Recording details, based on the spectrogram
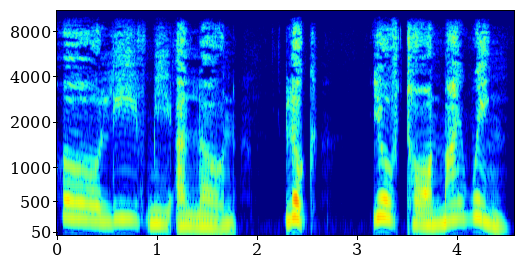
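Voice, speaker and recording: A man voicing a frantic, squealing man, a eunuch at a palace, high-pitched and near tears. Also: sing-song, extremely slow, dark tone, husky, no room sound, full character voice. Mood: frantic pleading.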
